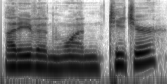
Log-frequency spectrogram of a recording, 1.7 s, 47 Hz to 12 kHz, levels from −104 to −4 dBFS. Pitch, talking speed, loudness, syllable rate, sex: 150 Hz, 145 wpm, -14 LUFS, 4.5 syllables/s, male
